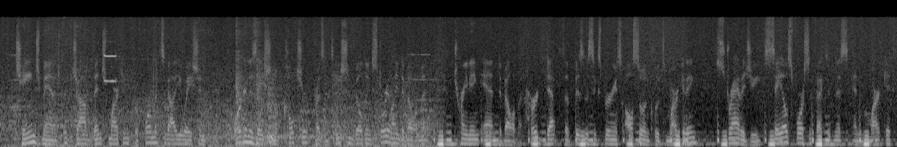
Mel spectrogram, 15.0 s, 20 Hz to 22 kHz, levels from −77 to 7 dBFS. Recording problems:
alarms or sirens; very loud; throughout; 1 dB above the speech
hiss; loud; throughout; 9 dB below the speech

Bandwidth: 13.5 kHz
